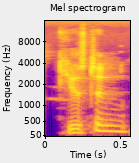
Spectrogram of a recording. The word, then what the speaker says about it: Huston: better and and uh angelica it's houston yeah yeah even though it's spelled huston i always want to say austin that's not correct okay go ask her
